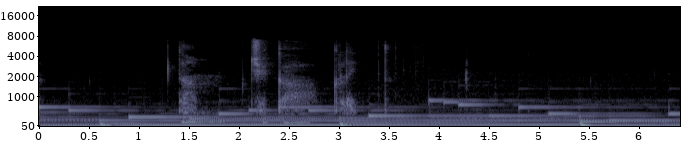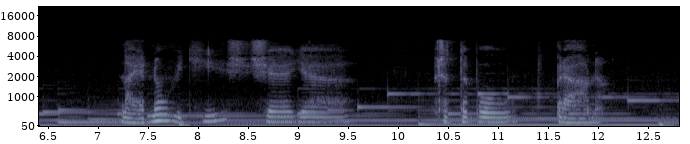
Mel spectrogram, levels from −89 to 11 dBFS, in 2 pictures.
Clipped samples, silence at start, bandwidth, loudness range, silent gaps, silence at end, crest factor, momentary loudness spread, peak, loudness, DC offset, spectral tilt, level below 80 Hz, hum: under 0.1%; 0 s; 7.4 kHz; 7 LU; none; 0 s; 20 dB; 11 LU; -20 dBFS; -41 LUFS; under 0.1%; -5.5 dB/octave; -46 dBFS; none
